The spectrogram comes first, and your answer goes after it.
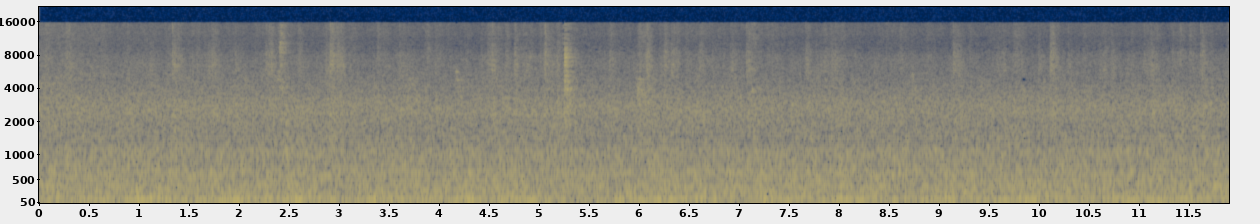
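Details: Constant low rumble of engine or traffic noise, broad and unbroken, with no animal calls.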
